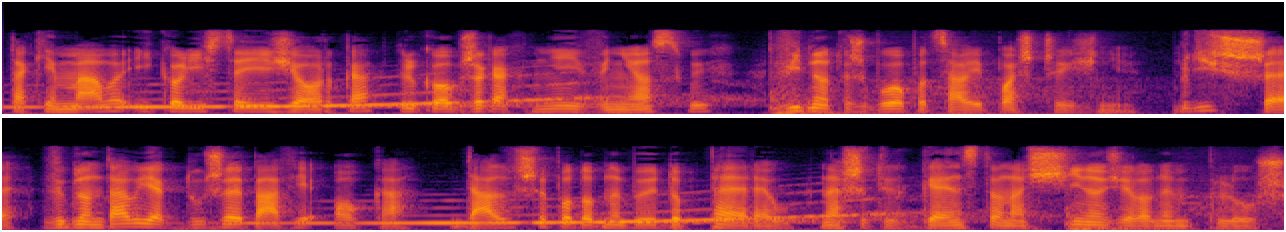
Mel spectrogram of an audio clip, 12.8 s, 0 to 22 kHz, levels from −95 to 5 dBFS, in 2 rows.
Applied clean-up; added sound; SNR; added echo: none; Squeak; 8 dB; none.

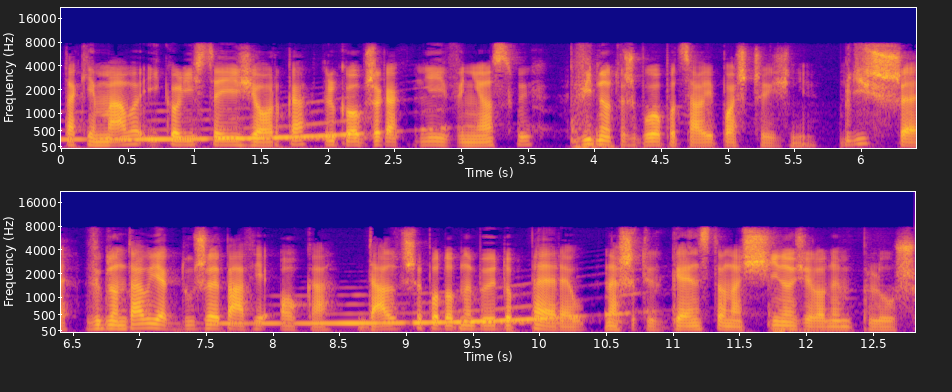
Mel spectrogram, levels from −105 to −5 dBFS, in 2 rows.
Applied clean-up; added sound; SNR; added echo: neural mask model RNNoise.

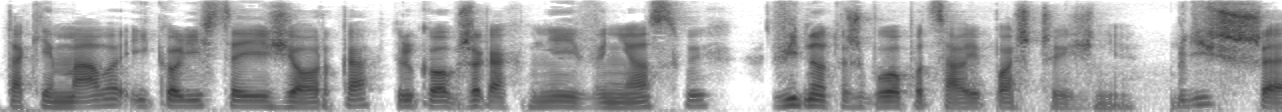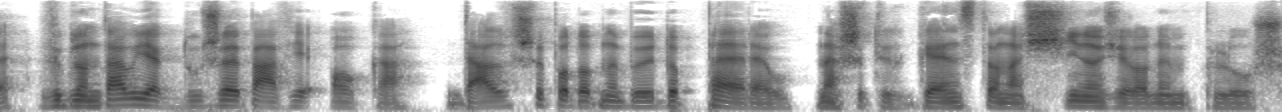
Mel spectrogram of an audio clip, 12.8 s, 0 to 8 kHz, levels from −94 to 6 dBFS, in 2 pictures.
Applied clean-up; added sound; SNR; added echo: neural mask model Resemble Enhance denoiser.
